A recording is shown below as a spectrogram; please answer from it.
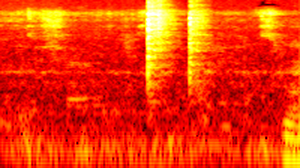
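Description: Two sharp metallic clinks about a third of a second apart, a second in: steel knife blades knocking together as knives are handled.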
